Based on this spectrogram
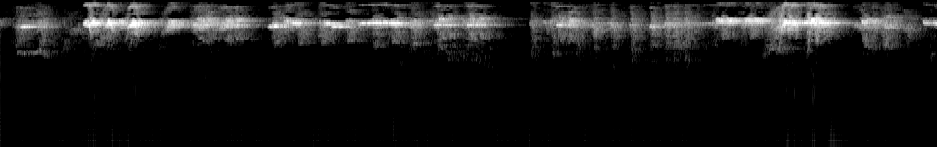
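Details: Blue-crowned hanging parrot in full voice, pouring out shrill, very high-pitched twittering chirps in quick clustered bursts, with a lull near the middle before the calling resumes.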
